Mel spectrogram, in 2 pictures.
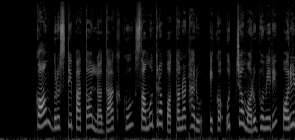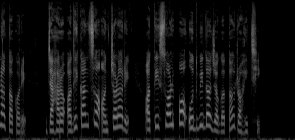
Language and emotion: Odia, neutral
